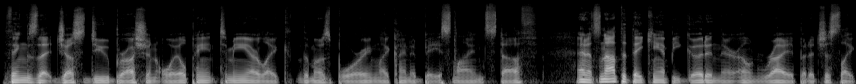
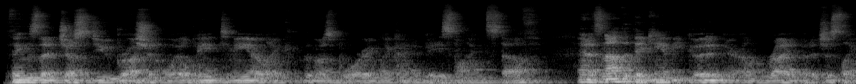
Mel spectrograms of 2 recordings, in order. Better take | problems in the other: first | off-mic speech; far // room echo; noticeable; dies away in 0.7 s

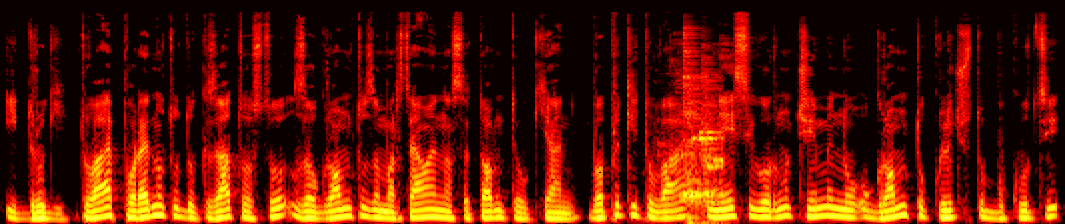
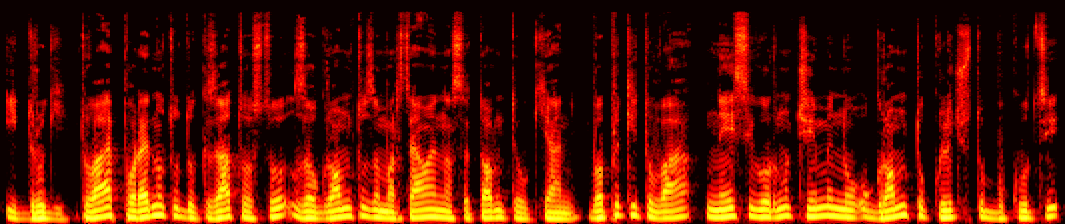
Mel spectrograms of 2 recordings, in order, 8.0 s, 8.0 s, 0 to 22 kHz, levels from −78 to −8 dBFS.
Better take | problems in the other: second | phone ringing; loud; at 5 s; peak level with the speech

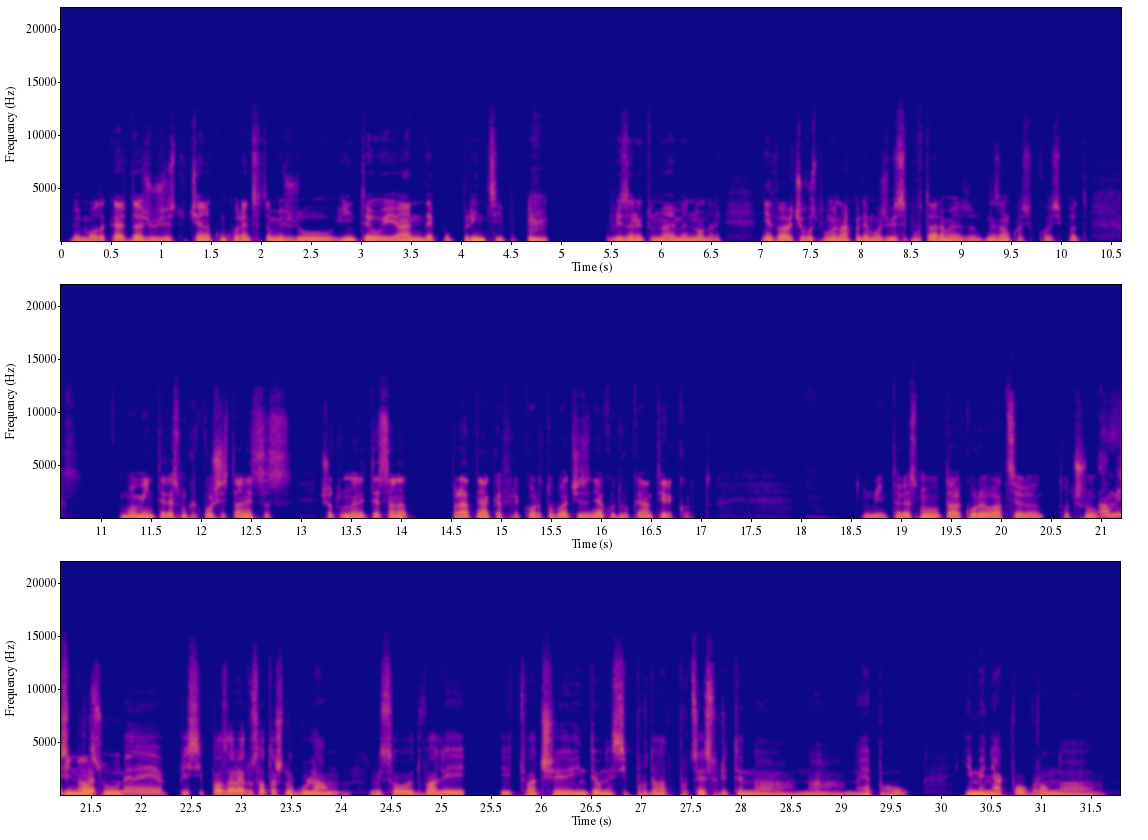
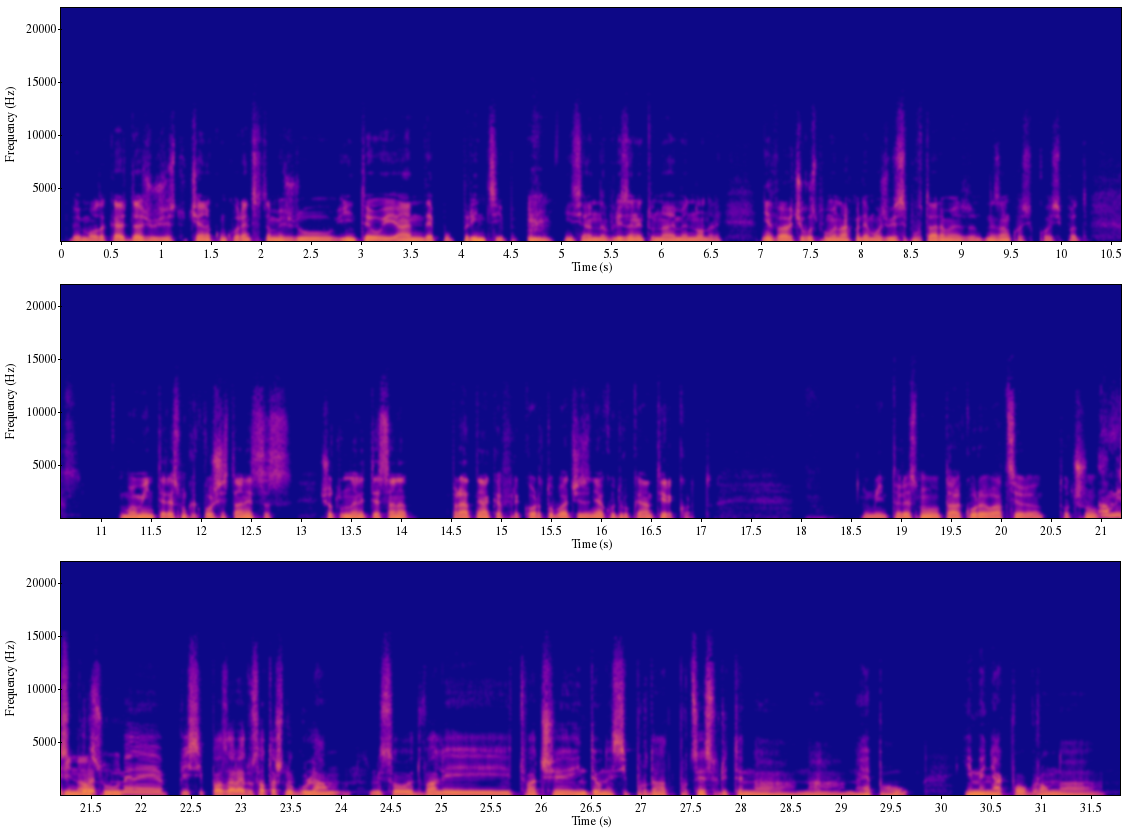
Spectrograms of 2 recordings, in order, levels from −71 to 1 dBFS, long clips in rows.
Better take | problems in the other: second | audio cutting out; at 5 s for 0.5 s and at 25 s

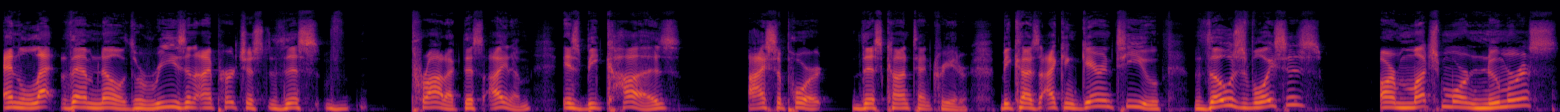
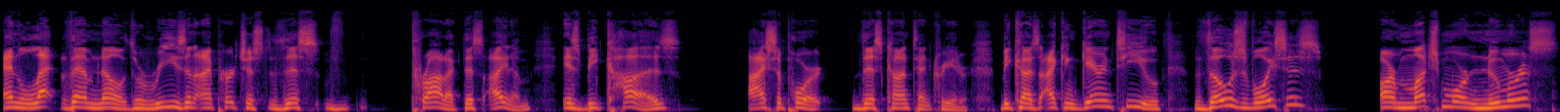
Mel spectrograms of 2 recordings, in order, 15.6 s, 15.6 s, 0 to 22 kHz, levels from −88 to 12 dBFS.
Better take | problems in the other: neither | none

